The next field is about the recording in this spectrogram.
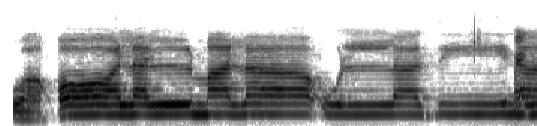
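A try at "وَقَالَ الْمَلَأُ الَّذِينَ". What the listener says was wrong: Pendek lahnya. Wa qalal mala'ul ladzina kafaru. Enggak mala'ul ladzina. Pendek gitu lahnya. Ada suara yang double.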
